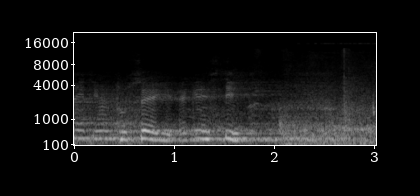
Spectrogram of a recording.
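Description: A boy speaks into a microphone, heard through a loudspeaker in an echoing hall.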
